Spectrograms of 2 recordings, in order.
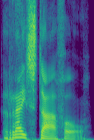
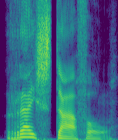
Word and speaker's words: rijsttafel: The emphasis in RIJST-TAFEL is on the first syllable, RIJST-TAFEL. RIJST-TAFEL. RIJST-TAFEL. And yeah, you do hear only one T. We don't really pronounce both T's. So that's why it's called RIJST-TAFEL.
